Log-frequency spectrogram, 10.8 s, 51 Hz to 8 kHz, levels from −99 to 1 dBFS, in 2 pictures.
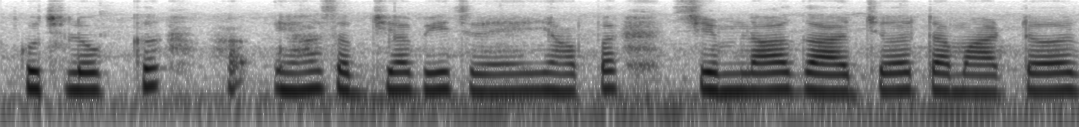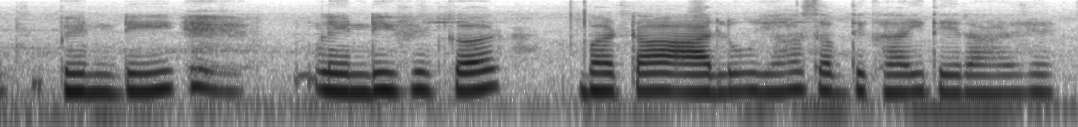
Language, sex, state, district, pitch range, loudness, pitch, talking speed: Chhattisgarhi, female, Chhattisgarh, Bilaspur, 210-225 Hz, -17 LUFS, 215 Hz, 130 wpm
